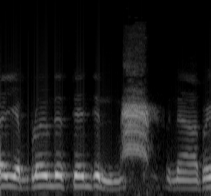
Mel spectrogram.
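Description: A single crow caw, short and harsh, a little over a second in, over a man speaking.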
